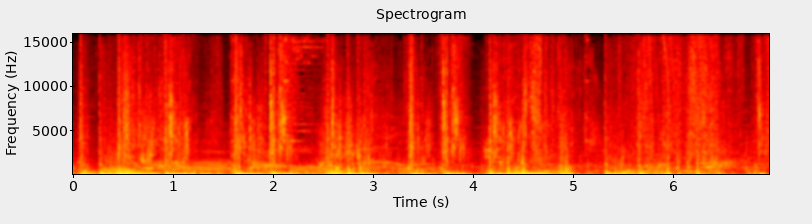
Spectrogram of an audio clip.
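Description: Heavy punches and kicks thud and crack in quick bursts.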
